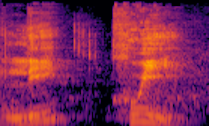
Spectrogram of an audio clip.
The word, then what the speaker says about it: liquidificador: Liquidificador, tá? Aí sim. Aí você tem liqui. O U e o I. Liqui. Você pronuncia o U e pronuncia o I.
